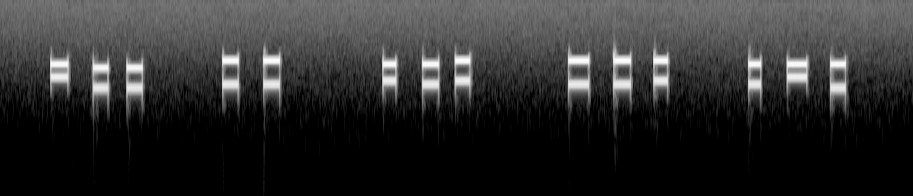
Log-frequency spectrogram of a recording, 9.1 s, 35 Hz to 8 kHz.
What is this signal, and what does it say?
DTMF, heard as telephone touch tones, dialled by hand, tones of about 160 ms. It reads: 011 66 859 669 502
